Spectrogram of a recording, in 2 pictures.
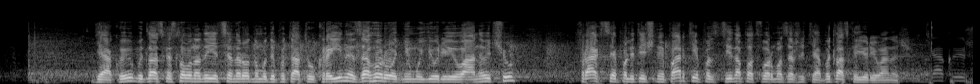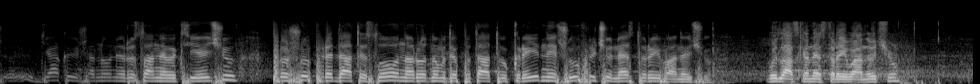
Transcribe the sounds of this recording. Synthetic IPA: dʲakʊjʊbud̪ʲlˠɑskɐsˠɔʋɔnɐd̪ɐjet͡sʲːɐnɐɾɔd̪nɔmʊd̪epʊt̪ɑt̪ʊːkɾɐjinɪzɐɦɔɾɔdʲnʲɔmʊjuɾʲijʊiʋɑnɔʋɪt͡ʃʊ | fɾɑkt͡sʲijɐpɔlʲit̪ɪt͡ʃnɔjipɑrtʲijipɔzɪt͡sʲijnɐplˠɐt̪fɔrmɐzɐʒɪtʲːabʊdʲlˠɑskɐjuɾʲiʋɑnɔʋet͡ʃʲʊjʊ | dʲakʊjʊʃɐnɔʋnɪjɾʊslˠɑnɪɐlˠeksʲijɛʋʲɪt͡ʃʊpɾɔʃupeɾed̪ɑt̪ɪslˠɔʋɔnɐɾɔd̪̚nɔmʊd̪epʊt̪ɑt̪ʊːkɾɐjinɪʃufɾʲɪt͡ʃʊnɛst̪ɔɾʊiʋɑnɔʋɪt͡ʃʊ | buʊdʲlˠɑskɐnɛst̪ɔɾɐiʋɑnɔʋɪt͡ʃʊ

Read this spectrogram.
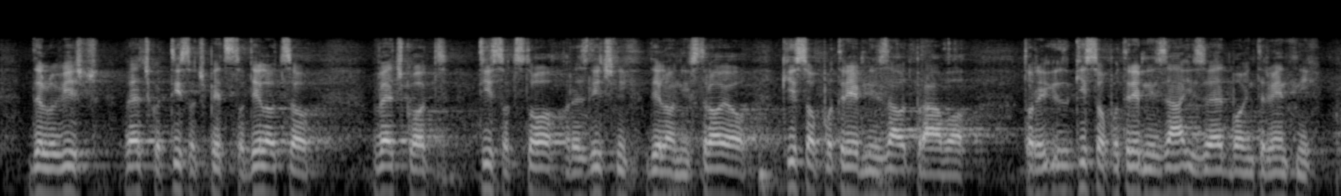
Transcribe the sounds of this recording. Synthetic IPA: d̪ɛlɔʋiʃt͡ʃ | ʋɛt͡ʃkɔt̪ːisɔt͡ʃpeːt̪st̪ɔd̪eːlawt̪sɛw | ʋɛt͡ʃkɔt̪ː | isɔt͡ʃst̪oɾazlit͡ʃnixd̪eːlɔwnixst̪ɾɔːjɔwkisɔpɔt̪ɾeːbnizaɔt̪pɾaːʋɔ | t̪oːɾɛjkisɔpɔt̪ɾeːbnizaizʋɛd̪bɔint̪ɛɾʋent̪nix

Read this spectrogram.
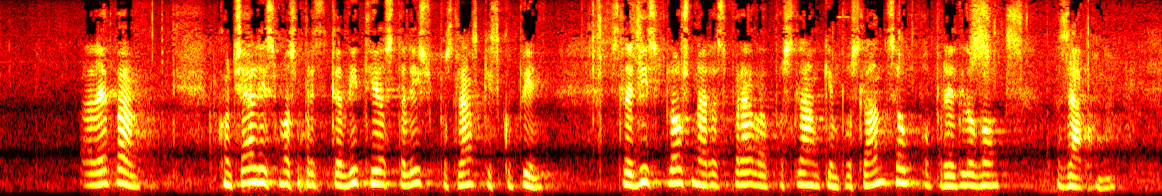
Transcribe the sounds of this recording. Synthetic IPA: xxʋaːlaleːpa | kɔnt͡ʃaːlismɔspɾɛt̪st̪aʋit̪ijɔst̪aliʃpɔslaːnskixskupiːn | slɛd̪isplɔːʃnaɾaspɾaːʋapɔslaːŋkinpɔslaːnt̪sɛwɔpɾɛːd̪lɔɡɔm | zaːkɔna

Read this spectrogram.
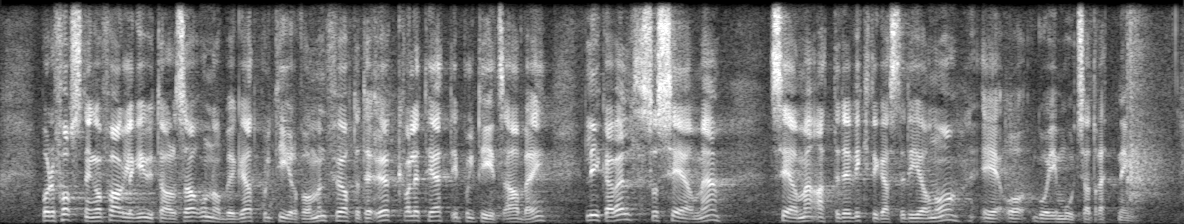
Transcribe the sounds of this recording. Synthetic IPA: b̥oːd̪əfɔʁsknɪŋɔfɑːɡlɪɡəʉːt̪ʰɑːlsəʁʊnːəɾbʏɡːəɑt̪pʰʊlɪt̪ʰiːʁɛfɔʁmənføːʁt̪ət̪ʰɪlʔøːkkʰːʋɑlɪt̪ʰeːt̪ɪpʰʊlɪt̪ʰiːət̪sɑʁbæɪ | liːkɑʋɛlsɔseːʁmɛ | seːʁmɛʔɑ̰t̪d̪ɛʋɪkt̪ɪɡɑst̪əd̪ɪjøːʁnoːɛɾɔɡoːɪmuːt̪sɑt̪ːʁɛt̪nɪ̰ŋ

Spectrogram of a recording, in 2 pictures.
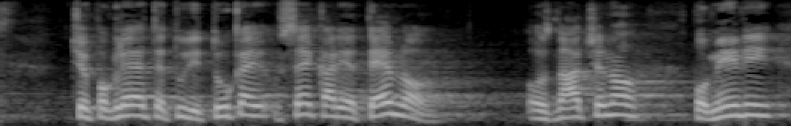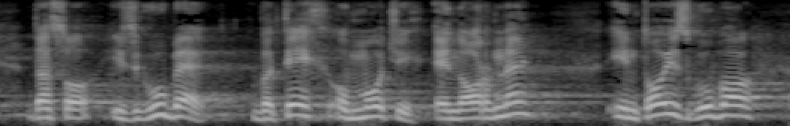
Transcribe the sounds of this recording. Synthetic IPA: t͡ʃɛpɔɡleːd̪at̪ɛt̪uːd̪it̪ukajwsɛkaɾjɛt̪ɛːmlɔ | ɔznaːt͡ʃɛnɔpɔmeːnid̪asɔizɡuːbɛʋət̪eːxɔbmoːt͡ʃjixɛnoːɾmnɛ | int̪oːizɡuːbɔ

